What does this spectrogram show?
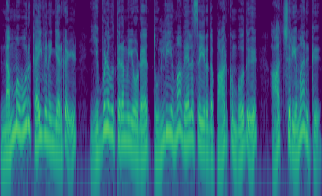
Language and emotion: Tamil, surprised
